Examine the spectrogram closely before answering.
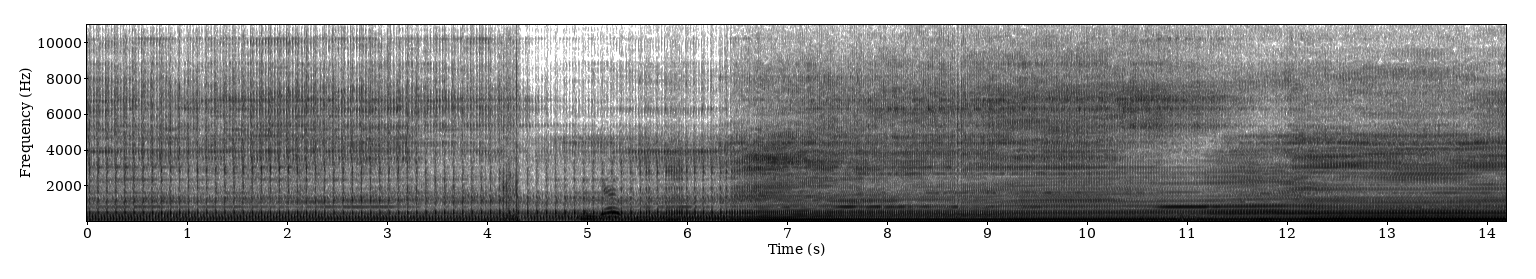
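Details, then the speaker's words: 1983 Honda QR50, unrestored 49cc oil-injected single-cylinder two-stroke, just started from dead cold: crackles and revs unevenly at first, then settles into steady even buzzing idle; normal idle. "now it's time to see if we can get the old girl running it's cold completely dead cold"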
